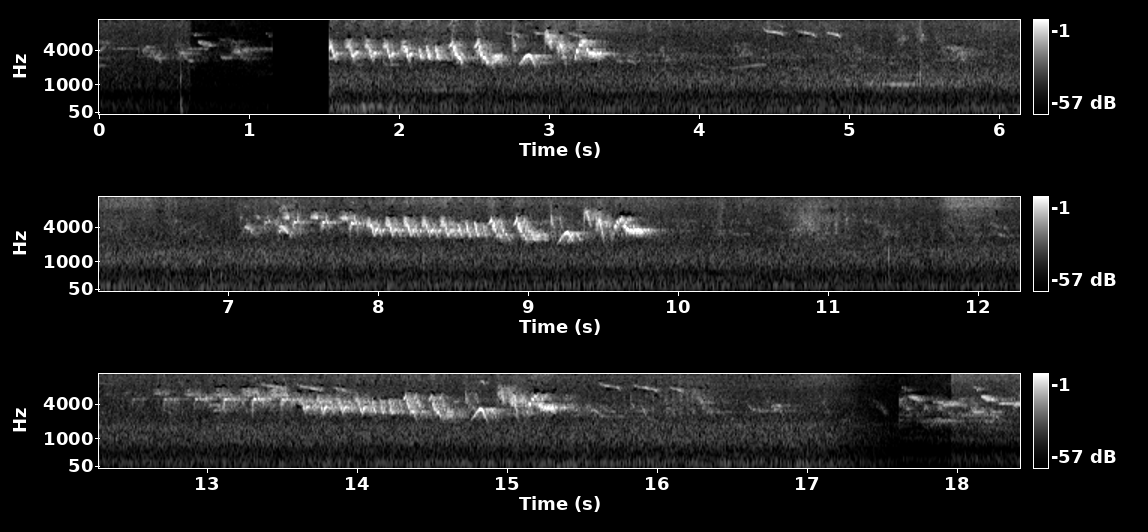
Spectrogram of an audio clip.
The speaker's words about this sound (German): Weiter geht es nun mit dem Buchfink.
